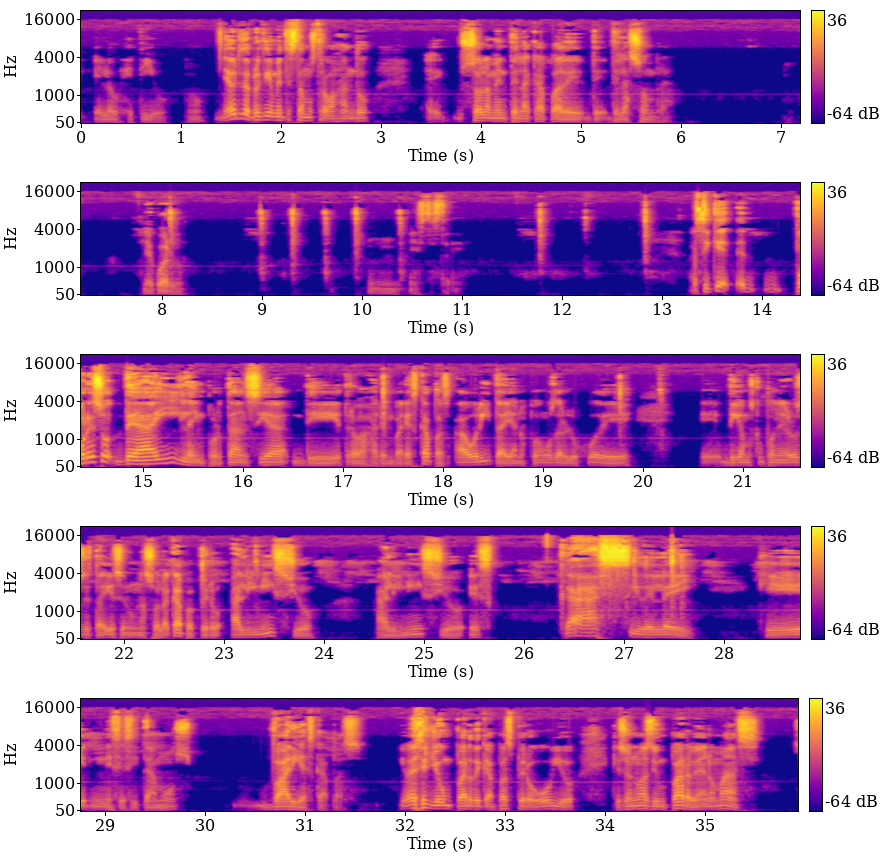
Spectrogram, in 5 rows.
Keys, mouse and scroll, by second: 1.3 shift+click, 1.6-4.0 shift+drag, 4.1-7.7 shift+drag, 7.9 shift+middle click, 8.5 shift+click, 9.8 ctrl+click, 10.7 ctrl+click, 11.4 ctrl+click, 12.1 click, 13.2 shift+click, 14.2 shift+click, 14.7-17.9 shift+drag, 18.0-19.3 drag, 19.4-20.7 shift+drag, 21.2 shift+click, 22.3-24.7 drag, 25.0-28.1 shift+drag, 28.2 ctrl+shift+z, 29.1-31.2 ctrl+shift+drag, 32.3-33.8 drag, 33.9-35.0 drag, 35.8 middle click.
